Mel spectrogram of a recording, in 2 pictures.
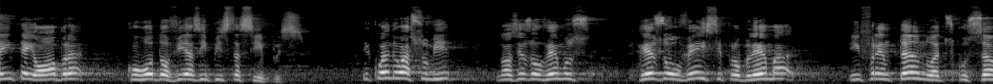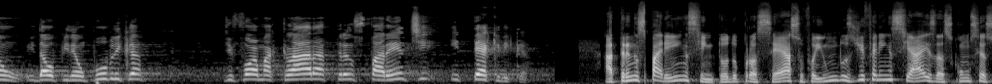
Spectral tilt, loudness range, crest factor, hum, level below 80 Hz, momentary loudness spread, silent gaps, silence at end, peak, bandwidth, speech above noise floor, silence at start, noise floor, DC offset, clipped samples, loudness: -4 dB/octave; 3 LU; 20 dB; none; -54 dBFS; 15 LU; none; 0 s; 0 dBFS; 18.5 kHz; 35 dB; 0 s; -53 dBFS; under 0.1%; under 0.1%; -19 LUFS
